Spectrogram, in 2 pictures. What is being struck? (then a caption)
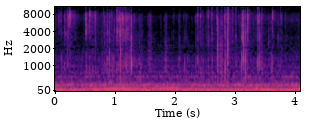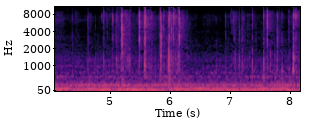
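Small foil-wrapped cardboard tea box. Long pink acrylic nails tap and crinkle the foil surface of a small, boxy, hollow gold foil-wrapped Lipton tea package held in both hands. Quick, bright crinkling taps come steadily over a low, constant hum, with a few sharper clicks standing out near the end.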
